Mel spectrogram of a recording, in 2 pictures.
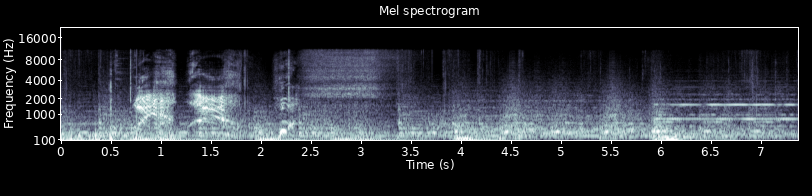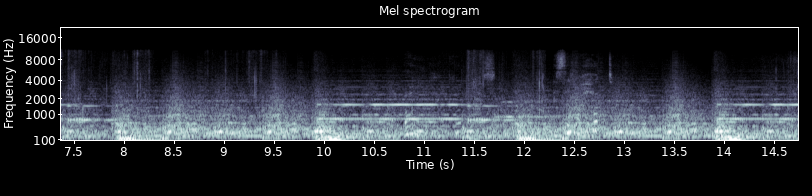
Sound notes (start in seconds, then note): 0.7 pained groan; 11.6 crowd murmering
